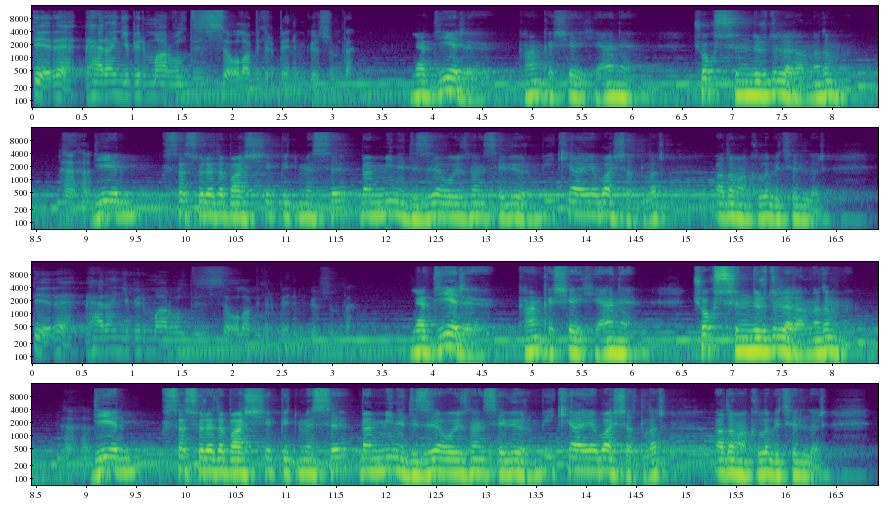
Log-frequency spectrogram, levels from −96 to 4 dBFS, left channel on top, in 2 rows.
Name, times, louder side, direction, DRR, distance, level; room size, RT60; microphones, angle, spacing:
voice 1, 0.0-3.2 8.7-9.1, left 5 dB, 70° left, 0.7 m, -31 dB
sound 1, 1.3-15.7, right 1 dB, 80° right, 2.4 m, -33 dB
voice 2, 3.8-4.6 4.9-6.2 6.6-8.2 9.1-14.9 15.3-16.4, right 3 dB, 45° right, 0.5 m, -19 dB
18.5 x 14.5 x 9.9 m
head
